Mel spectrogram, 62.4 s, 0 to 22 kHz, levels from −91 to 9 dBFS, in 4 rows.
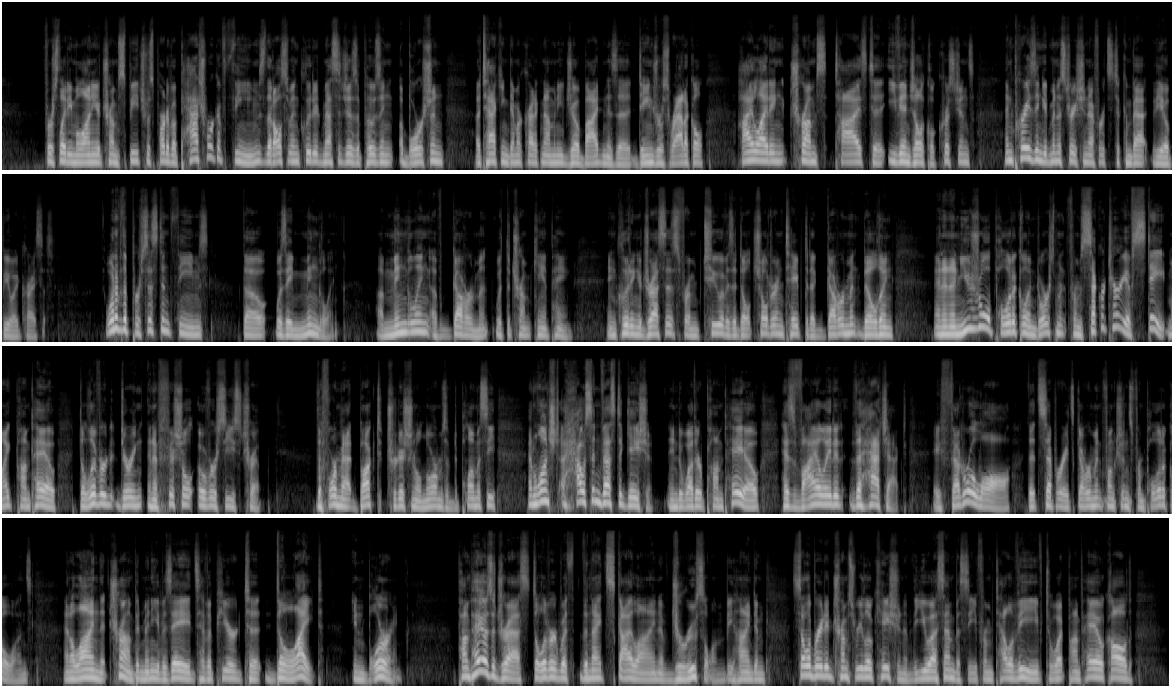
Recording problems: none

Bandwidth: 16 kHz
